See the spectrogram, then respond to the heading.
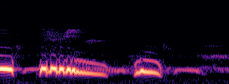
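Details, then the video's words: Decoy spotted dove cooing in the morning to call the flock, in the chiêu một hậu style: a sharp opening note, then a long rolling descending coo and a short rising-falling final note, in quiet surroundings. "chim cu gáy gáy gọi buổi sáng, tiếng chim cu gáy mồi gáy gọi bầy chiêu một hậu"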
